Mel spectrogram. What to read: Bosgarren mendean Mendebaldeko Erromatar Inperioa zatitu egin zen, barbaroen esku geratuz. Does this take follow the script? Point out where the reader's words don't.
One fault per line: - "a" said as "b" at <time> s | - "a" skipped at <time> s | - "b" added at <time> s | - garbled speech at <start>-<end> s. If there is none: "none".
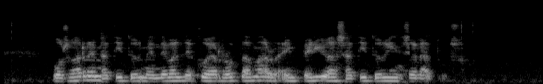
- "mendean" said as "zatitu" at 1.0 s
- "zen barbaroen esku" skipped at 4.0 s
